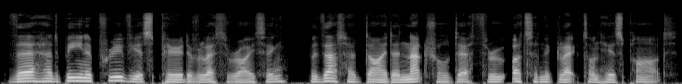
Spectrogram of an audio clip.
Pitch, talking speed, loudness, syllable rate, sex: 120 Hz, 195 wpm, -19 LUFS, 4.8 syllables/s, male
